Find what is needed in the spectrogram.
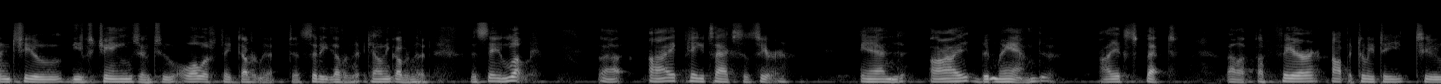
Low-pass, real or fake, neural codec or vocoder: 7.2 kHz; fake; codec, 16 kHz, 1 kbps, FreqCodec, larger model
